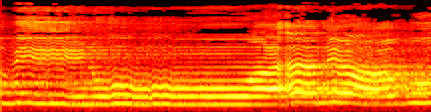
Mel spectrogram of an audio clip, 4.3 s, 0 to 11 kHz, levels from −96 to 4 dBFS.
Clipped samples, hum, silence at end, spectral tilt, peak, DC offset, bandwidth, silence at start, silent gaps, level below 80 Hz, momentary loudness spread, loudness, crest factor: under 0.1%; none; 0 s; -2 dB/octave; -2 dBFS; under 0.1%; 10.5 kHz; 0 s; none; -70 dBFS; 8 LU; -15 LUFS; 14 dB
